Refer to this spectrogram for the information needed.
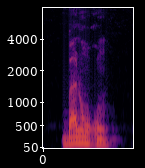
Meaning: football (soccer)
- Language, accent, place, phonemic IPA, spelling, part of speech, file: French, France, Lyon, /ba.lɔ̃ ʁɔ̃/, ballon rond, noun, LL-Q150 (fra)-ballon rond.wav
